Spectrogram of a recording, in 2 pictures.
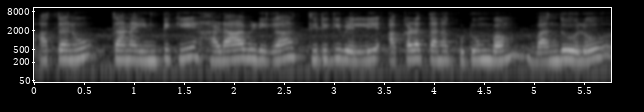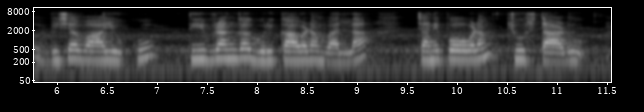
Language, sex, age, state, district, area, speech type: Telugu, female, 30-45, Telangana, Ranga Reddy, urban, read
